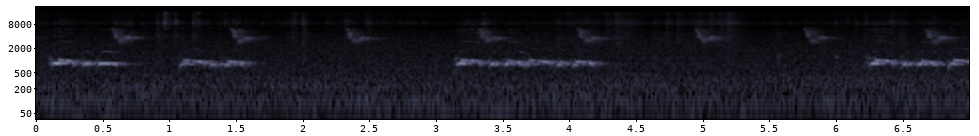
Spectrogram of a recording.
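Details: Crossbred zebra dove being raised for song contests repeats short, trilled, gurgling coo phrases roughly once a second in bursts. Brief higher slurred notes come between the phrases over quiet background hiss.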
